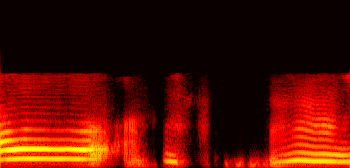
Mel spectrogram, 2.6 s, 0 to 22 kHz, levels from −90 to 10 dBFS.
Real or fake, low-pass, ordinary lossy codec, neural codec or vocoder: fake; 3.6 kHz; MP3, 24 kbps; codec, 24 kHz, 0.9 kbps, WavTokenizer, large speech release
